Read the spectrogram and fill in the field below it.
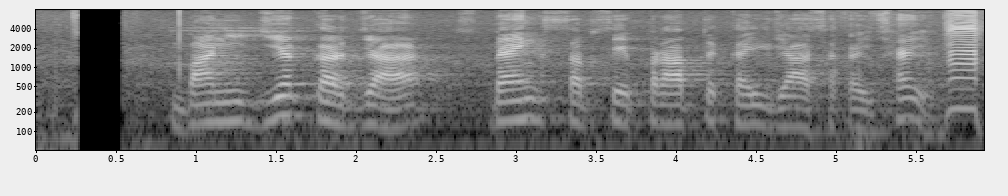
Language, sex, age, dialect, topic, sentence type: Magahi, male, 31-35, Western, banking, statement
